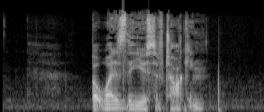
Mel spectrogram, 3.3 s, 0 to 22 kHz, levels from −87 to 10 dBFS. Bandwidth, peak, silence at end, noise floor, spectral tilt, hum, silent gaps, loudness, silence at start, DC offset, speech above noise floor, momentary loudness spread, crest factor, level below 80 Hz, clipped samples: 16 kHz; 0 dBFS; 0.55 s; -56 dBFS; -2.5 dB/octave; none; none; -15 LUFS; 1.15 s; under 0.1%; 39 dB; 13 LU; 20 dB; -48 dBFS; under 0.1%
